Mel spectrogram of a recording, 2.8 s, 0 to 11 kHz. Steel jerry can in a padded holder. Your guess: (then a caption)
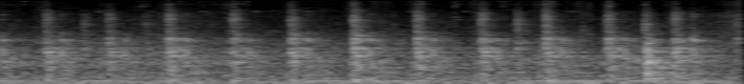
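Tight. An empty 5-gallon NATO-style gas can is shaken back and forth in a locking jerry can holder with rubber pads on its bars. The result is a soft, rapid series of hollow clicks and knocks rather than a loud rattle. The can stays held firmly, and the little noise it makes comes from the can being empty and hollow.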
